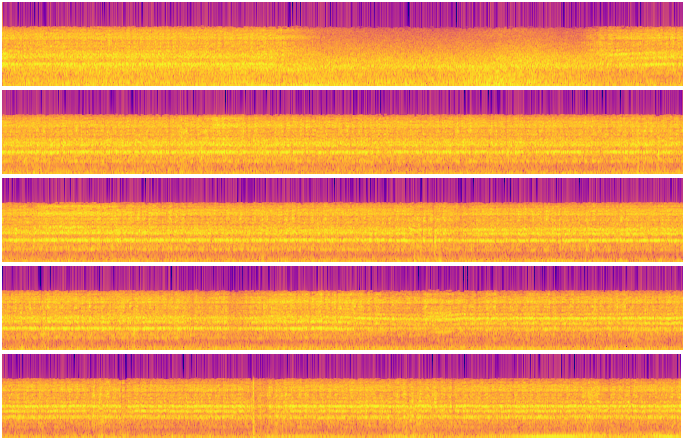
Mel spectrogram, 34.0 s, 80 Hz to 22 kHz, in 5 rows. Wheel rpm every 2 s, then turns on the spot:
160, 60, 20, 150, 160, 160, 160, 160, 160, 150, 160, 150, 130, 140, 140, 140, 140.
none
